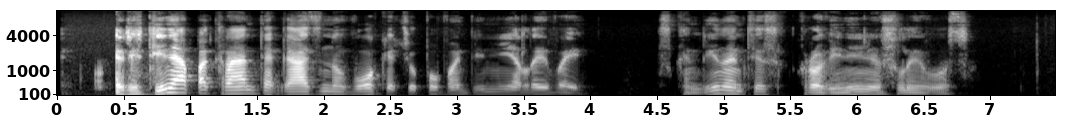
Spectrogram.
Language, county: Lithuanian, Vilnius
